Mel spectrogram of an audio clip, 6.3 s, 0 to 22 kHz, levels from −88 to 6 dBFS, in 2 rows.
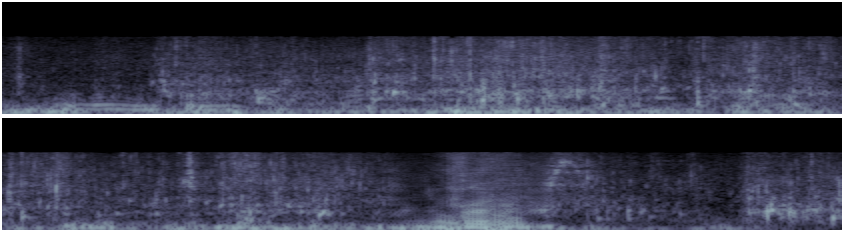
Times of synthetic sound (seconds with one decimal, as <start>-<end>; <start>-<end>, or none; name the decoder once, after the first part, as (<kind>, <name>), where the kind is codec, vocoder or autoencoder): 4.6-5.2 (vocoder, Vocos)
